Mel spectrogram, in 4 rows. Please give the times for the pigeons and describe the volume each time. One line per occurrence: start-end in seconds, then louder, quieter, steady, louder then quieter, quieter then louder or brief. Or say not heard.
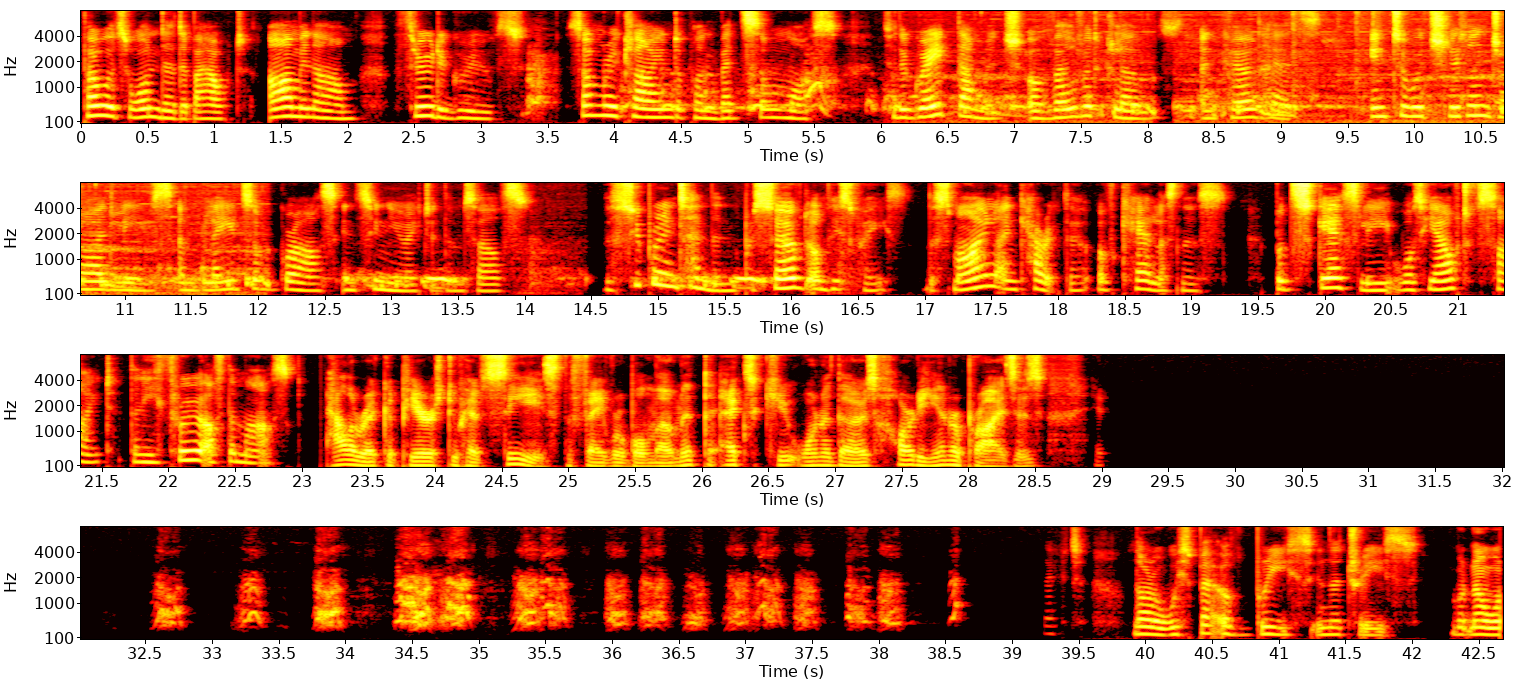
6.0-16.6 louder.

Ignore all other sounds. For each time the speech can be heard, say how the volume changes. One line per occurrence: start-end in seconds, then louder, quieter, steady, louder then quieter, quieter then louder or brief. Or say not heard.
0.1-28.6 steady
39.9-42.6 brief.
